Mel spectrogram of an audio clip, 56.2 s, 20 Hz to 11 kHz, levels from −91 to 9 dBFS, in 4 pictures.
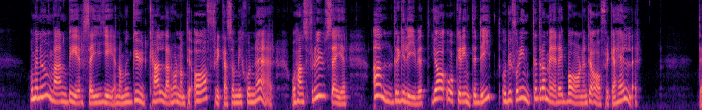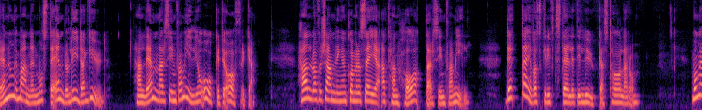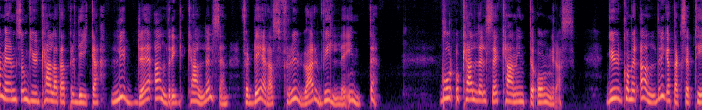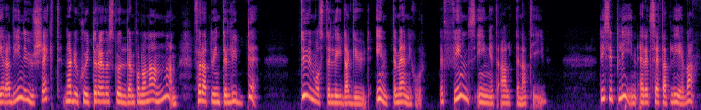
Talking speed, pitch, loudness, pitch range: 135 wpm, 195 Hz, -18 LUFS, 175-250 Hz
